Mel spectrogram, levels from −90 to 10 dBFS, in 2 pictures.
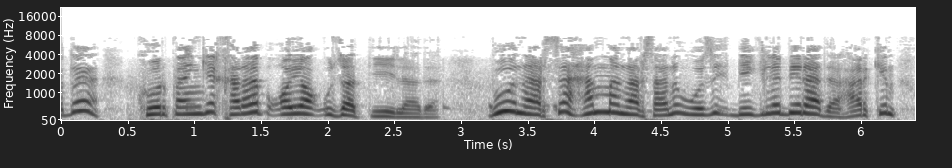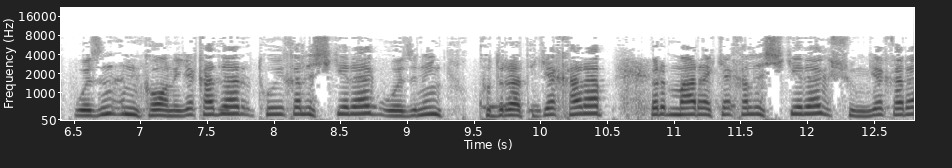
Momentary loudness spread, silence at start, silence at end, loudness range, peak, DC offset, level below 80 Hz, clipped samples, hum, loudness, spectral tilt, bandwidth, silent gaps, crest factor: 7 LU; 0 s; 0 s; 2 LU; -2 dBFS; under 0.1%; -50 dBFS; under 0.1%; none; -18 LUFS; -5 dB/octave; 8 kHz; none; 16 dB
